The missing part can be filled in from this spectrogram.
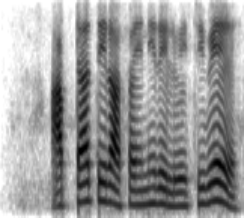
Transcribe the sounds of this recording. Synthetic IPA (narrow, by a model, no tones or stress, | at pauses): a̰p̚ʈat̪eɾasajniɾelʋet͡ɕiʋe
